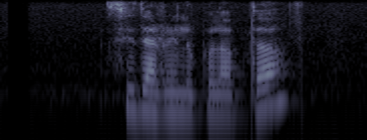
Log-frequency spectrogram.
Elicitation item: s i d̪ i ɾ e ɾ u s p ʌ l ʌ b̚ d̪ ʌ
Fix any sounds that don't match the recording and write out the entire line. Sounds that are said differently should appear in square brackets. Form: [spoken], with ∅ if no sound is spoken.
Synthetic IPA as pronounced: s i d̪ [a] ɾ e [l] u [∅] p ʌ l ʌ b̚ d̪ ʌ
